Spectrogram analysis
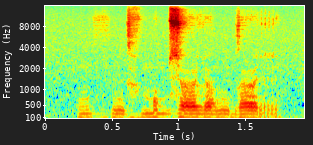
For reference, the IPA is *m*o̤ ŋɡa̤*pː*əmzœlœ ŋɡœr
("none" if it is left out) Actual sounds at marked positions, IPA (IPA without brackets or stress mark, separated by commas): m, m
